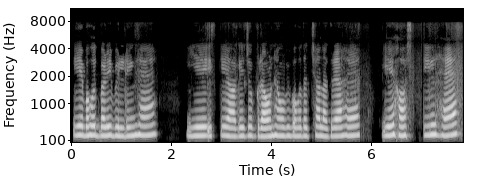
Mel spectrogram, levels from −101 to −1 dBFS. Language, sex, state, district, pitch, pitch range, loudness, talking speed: Hindi, female, Uttar Pradesh, Jyotiba Phule Nagar, 215 Hz, 210-225 Hz, -21 LUFS, 160 wpm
